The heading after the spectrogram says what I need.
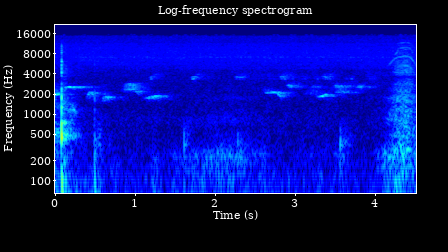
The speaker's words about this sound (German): Du siehst, du hörst nicht mehr getrennte Dinge, weil ein Vogel zwitschert, der Vogel singt aber schön, sondern der Klang des Vogels findet in deinem Geist statt.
